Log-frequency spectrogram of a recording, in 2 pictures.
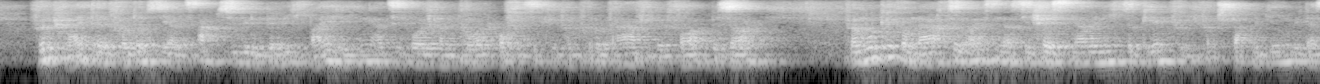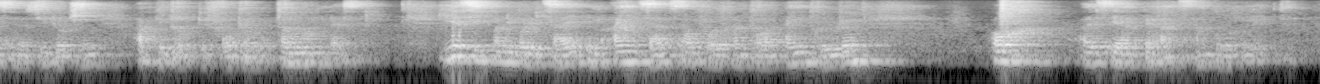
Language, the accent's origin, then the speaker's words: German; Alfeld, Lower Saxony, Germany; als ich in meiner Heimatstadt Ahlfeld im Jahre 1961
